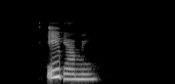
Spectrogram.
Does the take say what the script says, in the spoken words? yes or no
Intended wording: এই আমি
yes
